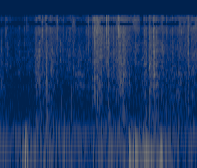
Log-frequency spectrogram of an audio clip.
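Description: Charred paper and aluminium foil wrapping being pulled open by hand around a baked potato: scattered crinkling and crackling, busier in the second half, with a couple of low handling thuds.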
